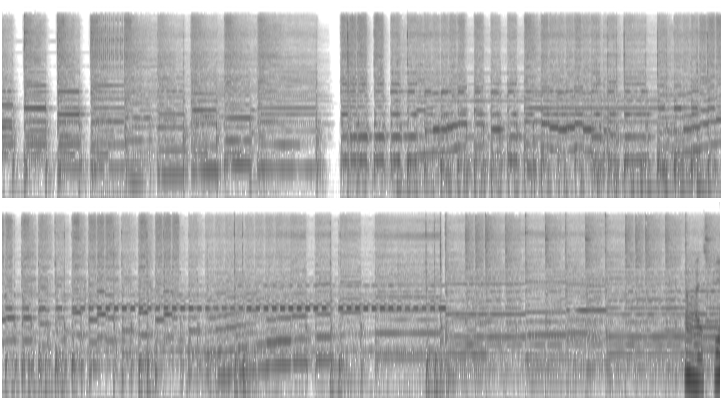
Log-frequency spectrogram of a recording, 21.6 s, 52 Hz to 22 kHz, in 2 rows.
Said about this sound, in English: Do you want to have a listen then to what 512 floppy disk drives, 16 hard drives, and four flatbed scanners sound like together? Here it is. This is the Floppotron 3.0.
